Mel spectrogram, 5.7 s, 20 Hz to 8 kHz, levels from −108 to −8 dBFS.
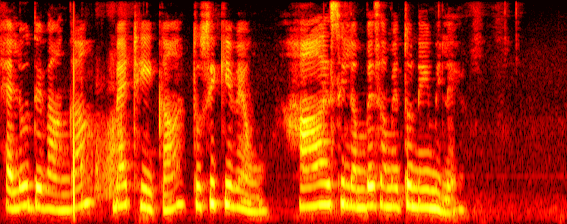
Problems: none marked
